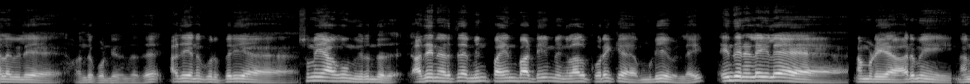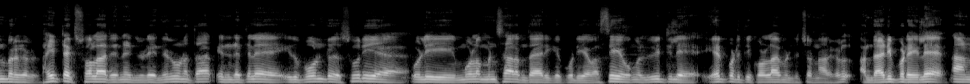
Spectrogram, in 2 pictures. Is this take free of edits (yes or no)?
yes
